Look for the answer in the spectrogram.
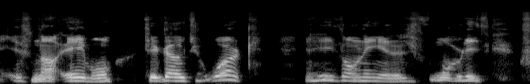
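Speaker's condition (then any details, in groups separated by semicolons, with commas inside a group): Cerebral palsy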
